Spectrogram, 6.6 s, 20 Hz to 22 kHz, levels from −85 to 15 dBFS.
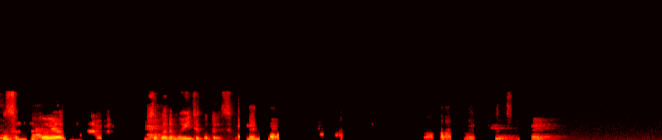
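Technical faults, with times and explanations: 0.0–1.61 s, 2.35–3.45 s and 4.23–5.59 s, other side's voice leaking through: a second voice runs under the speech, about 15 dB below it in the first and last stretches and only about 5 dB below in the middle one. This is likely loudspeaker playback that the echo canceller left in the microphone signal. Unlike a dropout, sound is added rather than lost.
0.14–1.47 s, 2.41–2.61 s and 4.16–5.0 s, speech suppressed in double talk: the main talker's level drops sharply, by around 40 dB at its deepest in the first and third spans (about a second and half a second affected) and around 25 dB briefly in the second. The drops coincide with the leaking voice. This points likely to the echo canceller turning everything down while both sides talk. Unlike a packet dropout, the dips follow the overlap rather than a regular rhythm.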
